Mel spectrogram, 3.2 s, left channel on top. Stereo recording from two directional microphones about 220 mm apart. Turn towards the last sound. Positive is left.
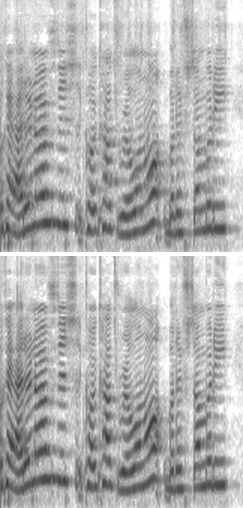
turn(degrees=-35)  # may be behind; listen again after turning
